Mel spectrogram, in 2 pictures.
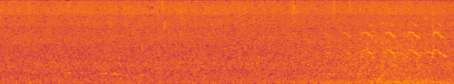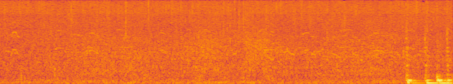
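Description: Heavy rain falling steadily onto flooded street water, an even hiss with no break. About a second before the end, music with a strong beat starts up.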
